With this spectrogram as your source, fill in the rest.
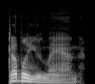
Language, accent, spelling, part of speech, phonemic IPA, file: English, US, WLAN, noun, /ˈdʌbəlju.læn/, En-us-WLAN.ogg
- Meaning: Initialism of wireless local area network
